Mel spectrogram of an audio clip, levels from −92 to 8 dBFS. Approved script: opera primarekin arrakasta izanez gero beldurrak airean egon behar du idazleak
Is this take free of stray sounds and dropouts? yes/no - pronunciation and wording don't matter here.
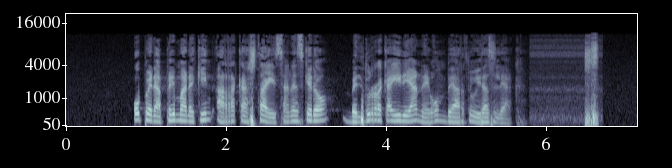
no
